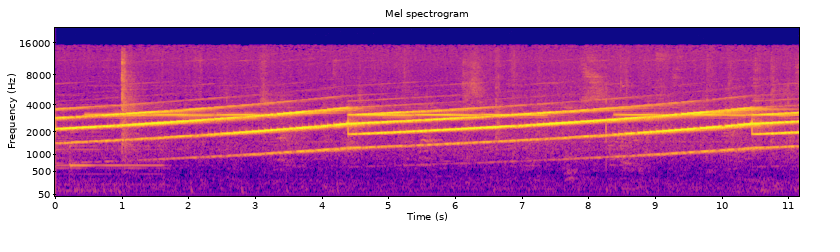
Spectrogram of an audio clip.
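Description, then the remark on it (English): A fire alarm blares continuously, its shrill electronic tone gliding slowly upward and then resetting to sweep up again, loud and steady throughout with no voices; it is a false alarm. “We'll see if that continues or is a false alarm.”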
